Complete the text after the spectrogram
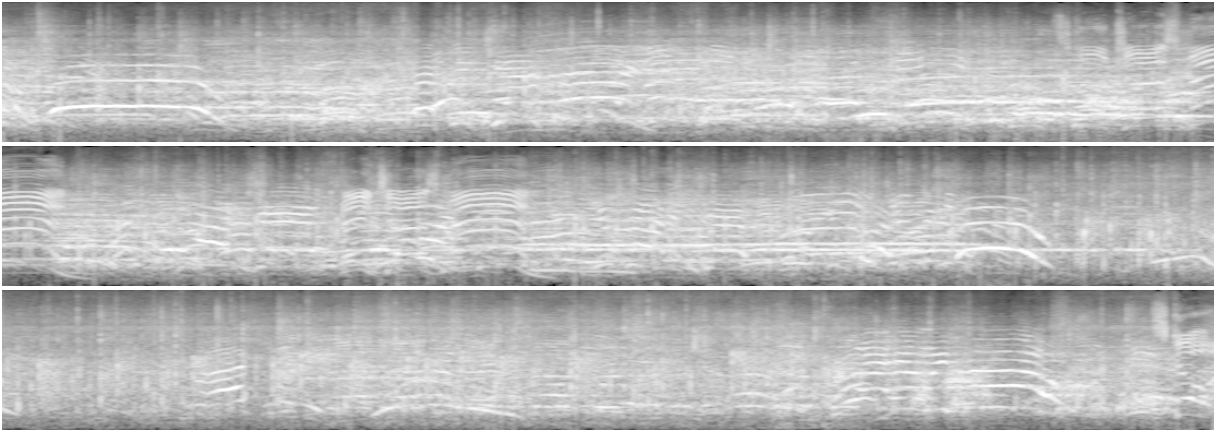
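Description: A crowd of young spectators cheers and shouts loudly outdoors.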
